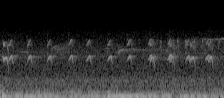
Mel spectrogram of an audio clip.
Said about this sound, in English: Tooping by the wild bird again.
